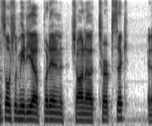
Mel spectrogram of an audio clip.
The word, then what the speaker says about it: Trpcic: so go on social media put in shaa turpi and it's spelled TR RP c i c and you'll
